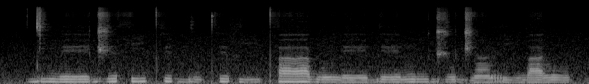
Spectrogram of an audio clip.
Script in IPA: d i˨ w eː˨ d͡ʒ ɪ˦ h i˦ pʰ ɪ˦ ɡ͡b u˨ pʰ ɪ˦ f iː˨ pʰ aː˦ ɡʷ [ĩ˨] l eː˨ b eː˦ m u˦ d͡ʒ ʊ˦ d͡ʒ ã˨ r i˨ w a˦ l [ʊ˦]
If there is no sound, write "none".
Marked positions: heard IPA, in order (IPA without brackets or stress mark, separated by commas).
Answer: ĩ˨, ʊ˦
